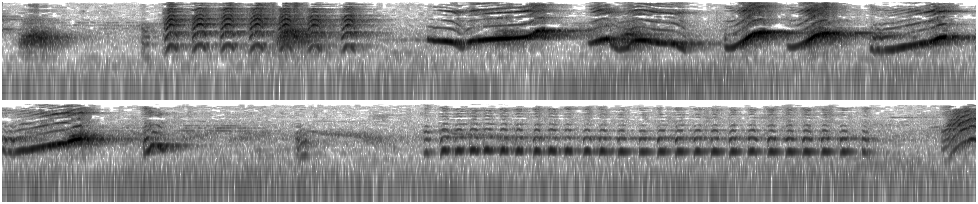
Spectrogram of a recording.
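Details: Harsh buzzy bursts from a black-throated laughingthrush lead into a series of rising whistled upslurs, then a steady, evenly pulsed harmonic trill lasting several seconds.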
